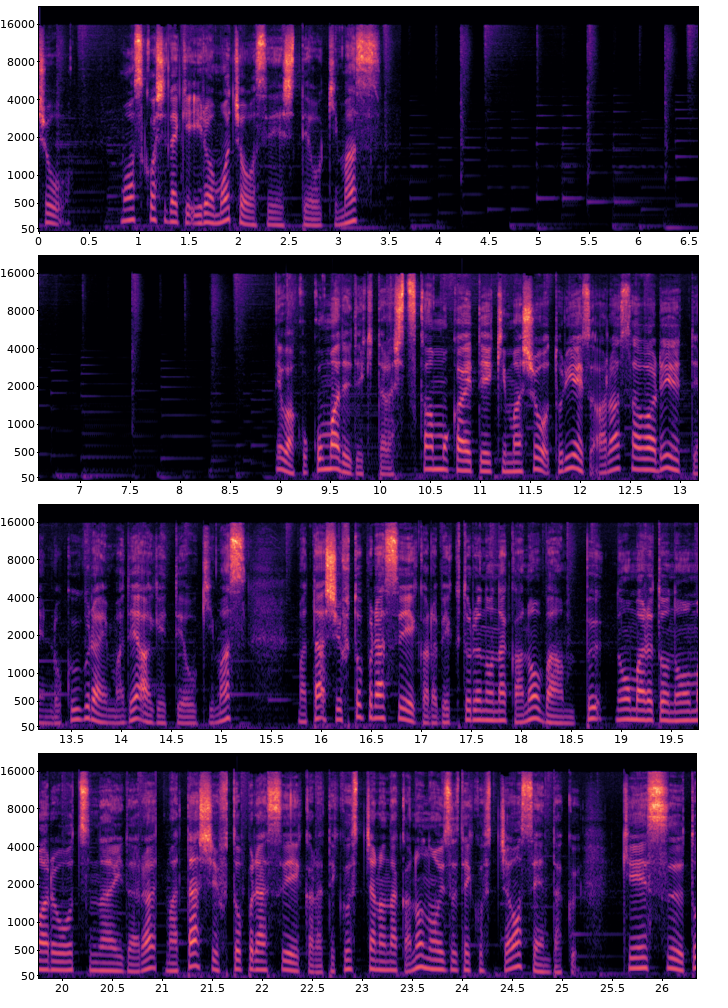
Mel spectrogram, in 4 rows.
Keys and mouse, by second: 0.5-2.5 middle drag, 2.5 click, 4.1 click, 9.5 middle click, 11.9-14.4 drag, 15.5 middle click, 16.1 shift+a, 19.0-20.0 drag, 20.7 middle click, 21.5 shift+a, 25.3-26.3 drag.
